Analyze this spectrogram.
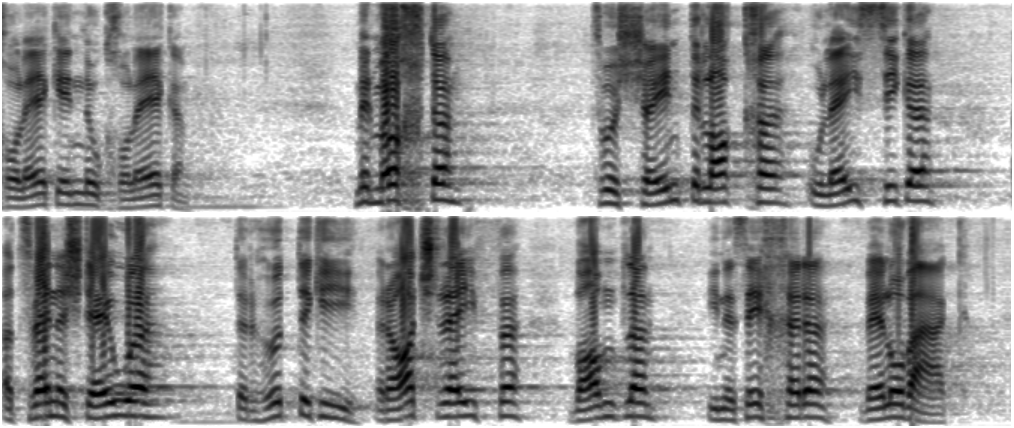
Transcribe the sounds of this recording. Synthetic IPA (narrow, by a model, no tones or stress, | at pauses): kχɔleːɡ̥ɪnːəukχɔleːɡ̥ə̰ | mɪɾmœχt̪ə | t͡sʋɵʃːəhɪnt̪əɾlɑkχəulɛɪsiɡə | ɑt͡sʋɛnəʃtɛwə | d̪̥əɾɦɵt̪ɪɡiɾɑːt̪ʃtrɛɪfə | ʋɑnd̪lə | inəsɪχːəɾəʋɛlɔʋæ̰ːk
